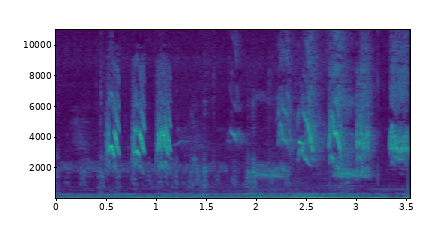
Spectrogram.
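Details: Indian ringneck parrot calling naturally: three sharp, harsh squawks in quick succession, then a brief pause and a second run of loud screechy notes, over a steady low rumble of background noise.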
